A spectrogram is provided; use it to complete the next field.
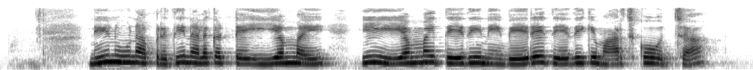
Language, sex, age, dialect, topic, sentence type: Telugu, female, 25-30, Utterandhra, banking, question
